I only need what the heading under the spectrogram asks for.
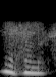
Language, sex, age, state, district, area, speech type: Kashmiri, female, 30-45, Jammu and Kashmir, Kulgam, rural, conversation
